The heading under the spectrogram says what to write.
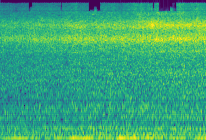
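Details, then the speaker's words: Hitachi automatic washing machine that won't wash or spin: a steady low hum with the motor audible but the drum completely still after pressing start. Cause not yet diagnosed. "หากใครที่กดสั่งชัดนะครับใบนิ่งไม่ขยับอะไรเลยได้ยินเสียงมอเตอร์นะครับ"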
